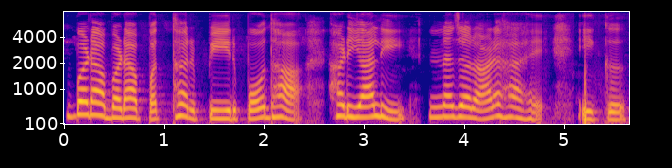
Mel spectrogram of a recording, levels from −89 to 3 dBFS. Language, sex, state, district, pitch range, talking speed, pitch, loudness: Hindi, female, Bihar, West Champaran, 220-280 Hz, 115 wpm, 255 Hz, -15 LUFS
